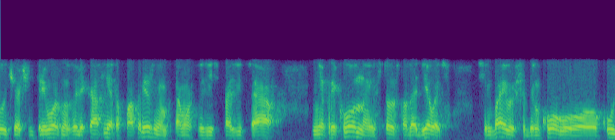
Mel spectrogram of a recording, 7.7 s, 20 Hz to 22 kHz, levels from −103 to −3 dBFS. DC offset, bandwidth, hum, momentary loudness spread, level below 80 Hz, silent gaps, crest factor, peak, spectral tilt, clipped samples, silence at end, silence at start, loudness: under 0.1%; 3.9 kHz; none; 6 LU; -62 dBFS; none; 16 dB; -8 dBFS; -4.5 dB/octave; under 0.1%; 0 s; 0 s; -23 LUFS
